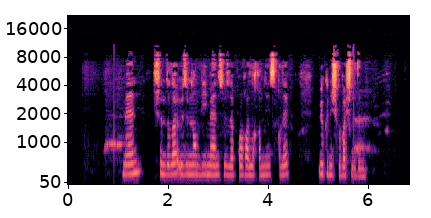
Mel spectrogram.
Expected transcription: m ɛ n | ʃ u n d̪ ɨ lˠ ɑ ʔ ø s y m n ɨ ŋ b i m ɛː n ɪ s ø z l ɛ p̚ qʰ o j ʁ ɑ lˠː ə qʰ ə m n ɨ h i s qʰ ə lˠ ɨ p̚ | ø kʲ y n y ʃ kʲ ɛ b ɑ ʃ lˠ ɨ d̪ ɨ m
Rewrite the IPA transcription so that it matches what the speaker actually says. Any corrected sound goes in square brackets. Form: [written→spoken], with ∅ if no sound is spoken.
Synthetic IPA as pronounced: m ɛ n | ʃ u n d̪ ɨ lˠ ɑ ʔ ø [s→z] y m n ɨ ŋ b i m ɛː n ɪ s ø z l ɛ p̚ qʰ o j ʁ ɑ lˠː ə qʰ ə m n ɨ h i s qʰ ə lˠ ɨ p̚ | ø kʲ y n y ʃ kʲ ɛ b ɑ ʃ lˠ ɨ d̪ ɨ m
